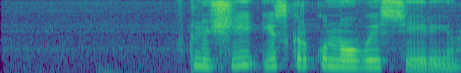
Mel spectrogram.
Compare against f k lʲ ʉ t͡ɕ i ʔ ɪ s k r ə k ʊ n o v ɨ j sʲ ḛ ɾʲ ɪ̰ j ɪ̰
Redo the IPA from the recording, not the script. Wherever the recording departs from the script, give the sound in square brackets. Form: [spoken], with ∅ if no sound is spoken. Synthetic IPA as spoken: f k lʲ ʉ t͡ɕ i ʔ [i] s k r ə k ʊ n o v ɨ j sʲ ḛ ɾʲ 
